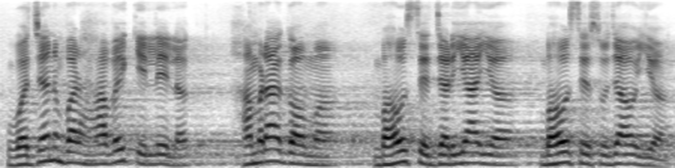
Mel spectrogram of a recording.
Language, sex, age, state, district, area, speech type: Maithili, male, 18-30, Bihar, Supaul, rural, spontaneous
